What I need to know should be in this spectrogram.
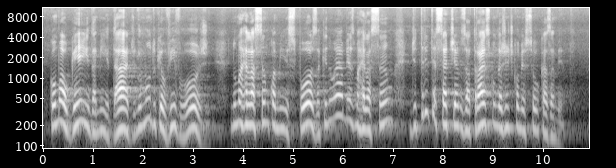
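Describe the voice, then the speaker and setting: A man speaks with a dark, mellow tone. His voice is pitched high. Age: 50s. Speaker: pastor. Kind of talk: sermon.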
